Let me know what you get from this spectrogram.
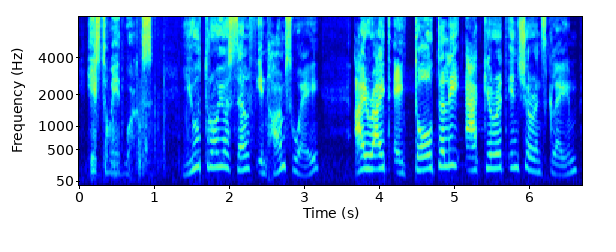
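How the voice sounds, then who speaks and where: An actor playing a smug, crooked doctor who talks like a smooth salesman in a video game cutscene. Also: high-pitched, a bit bright, slight background noise. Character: slick, smug, crooked male doctor, a scam artist.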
